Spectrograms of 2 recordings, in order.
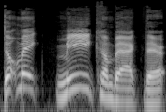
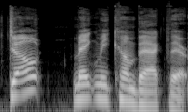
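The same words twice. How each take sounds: First: It sounds weak and unconvincing. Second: It sounds tough and stern, like a dad.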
